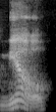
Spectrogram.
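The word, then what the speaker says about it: 묘: The first character after the transition I talked about in one of my other videos is pronounced myo, and it means grave.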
